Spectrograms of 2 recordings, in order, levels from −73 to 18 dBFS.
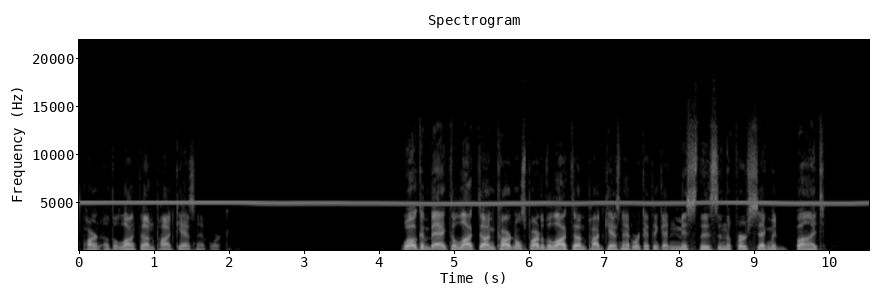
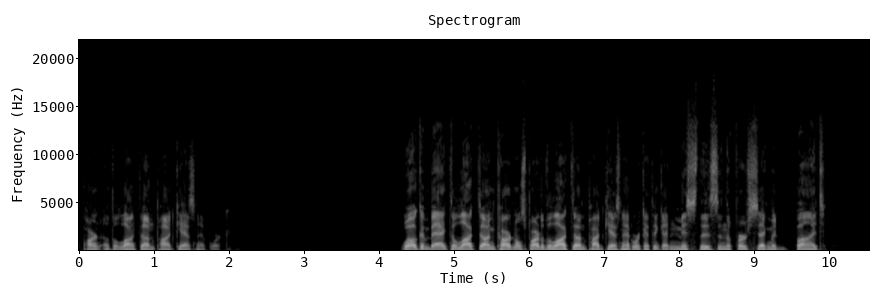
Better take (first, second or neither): second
